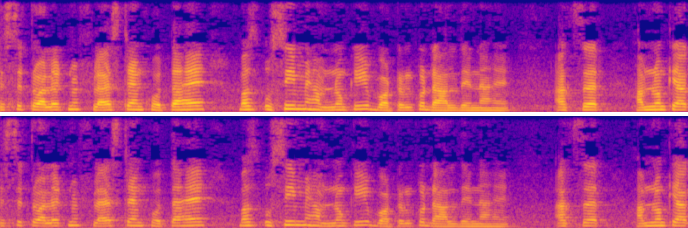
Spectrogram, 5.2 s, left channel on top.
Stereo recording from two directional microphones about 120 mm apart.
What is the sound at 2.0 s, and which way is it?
Speech, 20° left (ahead or behind).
